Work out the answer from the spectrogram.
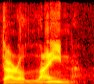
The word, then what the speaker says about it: Dara Lynn: And our thanks to Mortimer Murphy for also telling me that Dara Lynn is pronounced Dara Line.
